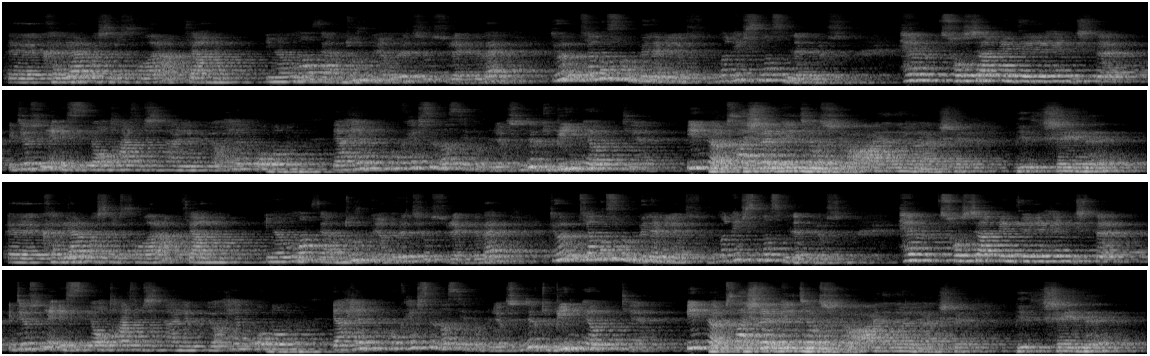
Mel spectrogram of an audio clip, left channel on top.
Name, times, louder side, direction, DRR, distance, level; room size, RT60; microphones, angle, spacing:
voice 1, 0.0-2.2 2.6-11.1 11.5-14.3 14.8-17.9 18.3-20.2, right 1 dB, 55° right, -6 dB, 0.6 m, -27 dB
voice 2, 14.1-14.5 18.5-22.5, right 1 dB, 5° right, -10 dB, 0.4 m, -27 dB
2.5 x 2.1 x 3.6 m, 2.1 s
head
